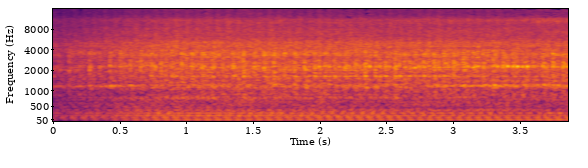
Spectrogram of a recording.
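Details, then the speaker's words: Polaris Ranger 6x6 single-cylinder: steady idle with slightly uneven, lean, lumpy thump, no knocks; carb needs tweaking, and separately a chipmunk-chewed belt wrapped on the clutch needs replacing. "tweak the carb [Music] and she's running out of gas so yeah one more easy fix just tweak the carb get a new belt and this bad boy will be ready to go"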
